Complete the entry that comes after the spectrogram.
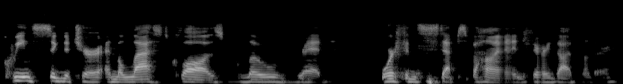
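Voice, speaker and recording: A man's voice: on the low side, unhurried, a bit bright, dry recording. A man reading scripted stage directions as narrator of a screenplay, in lo-fi sound.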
